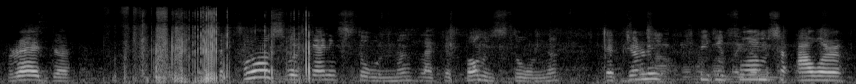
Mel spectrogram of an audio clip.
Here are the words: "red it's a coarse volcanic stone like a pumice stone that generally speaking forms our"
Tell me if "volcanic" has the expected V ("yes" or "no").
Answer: no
